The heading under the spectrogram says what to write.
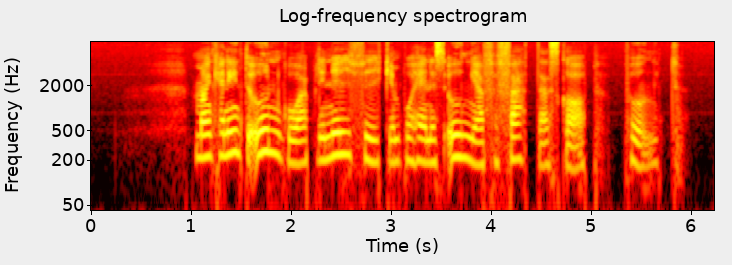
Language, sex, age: Swedish, female, 44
